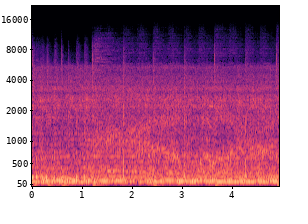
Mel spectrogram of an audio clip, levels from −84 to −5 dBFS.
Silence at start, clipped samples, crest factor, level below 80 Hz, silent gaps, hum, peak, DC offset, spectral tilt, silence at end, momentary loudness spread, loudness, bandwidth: 0 s; under 0.1%; 16 dB; -38 dBFS; none; none; -4 dBFS; under 0.1%; -6 dB/octave; 0 s; 1 LU; -20 LUFS; 12 kHz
